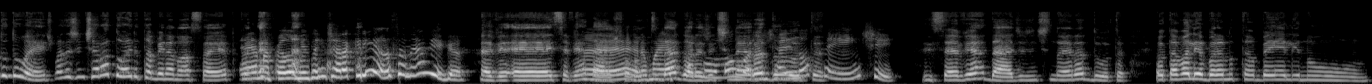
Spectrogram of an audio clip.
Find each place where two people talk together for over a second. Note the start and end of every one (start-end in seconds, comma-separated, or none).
5.8-8.3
